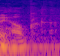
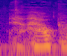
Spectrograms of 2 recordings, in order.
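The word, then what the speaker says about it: Howke: But probably Houke. – Houke, okay.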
